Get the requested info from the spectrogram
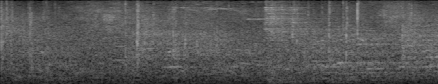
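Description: Ice hockey play on the rink: skates on the ice and sticks and puck clacking, with a sharp knock right at the start and another about a second and a half in. Indistinct voices rise from the rink near the end.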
